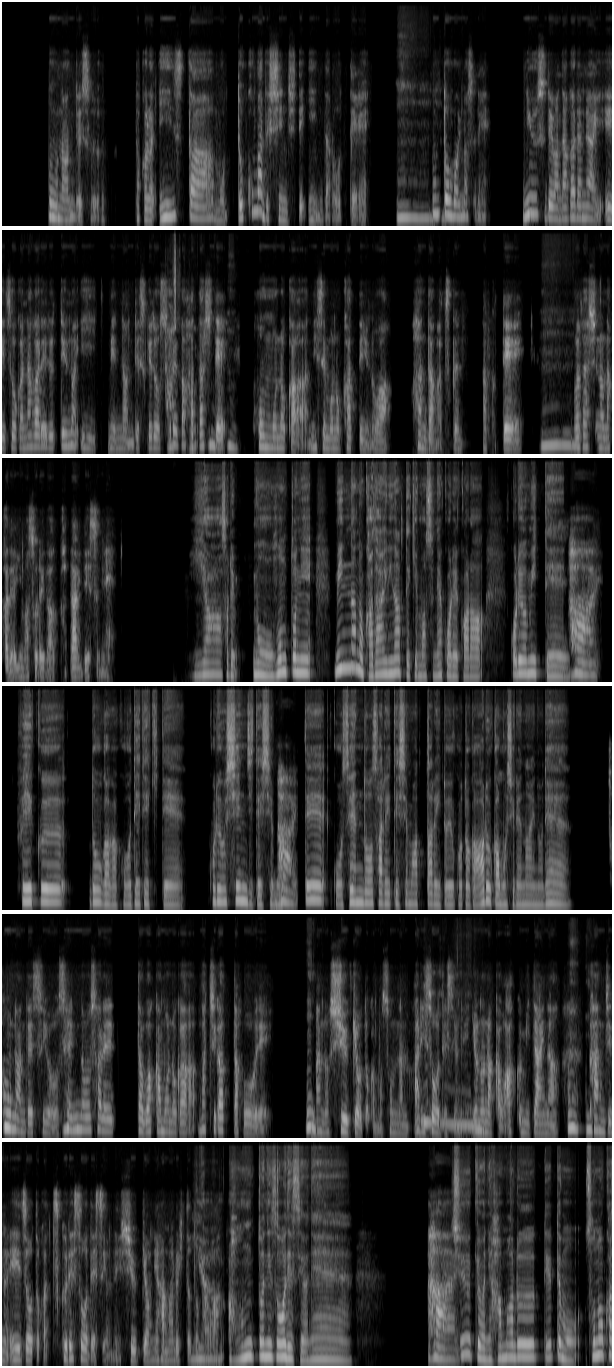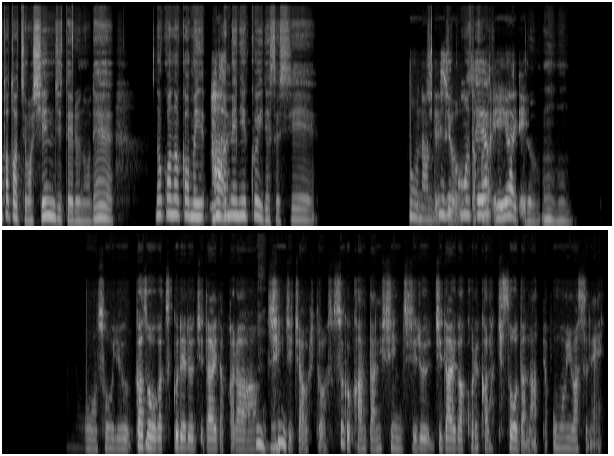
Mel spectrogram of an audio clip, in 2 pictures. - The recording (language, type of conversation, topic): Japanese, podcast, SNSとうまくつき合うコツは何だと思いますか？
- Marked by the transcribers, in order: tapping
